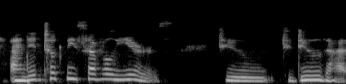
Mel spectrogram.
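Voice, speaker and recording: In a quiet background, a woman speaks in a somewhat breathy voice with ordinary pitch variation. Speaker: human rights activist. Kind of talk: interview. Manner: soft-spoken.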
